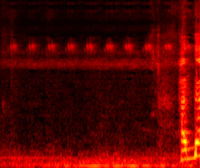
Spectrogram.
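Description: Insect chirping: short high chirps at an even rate of about five a second over a faint steady high whine, with a man's voice starting again near the end.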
